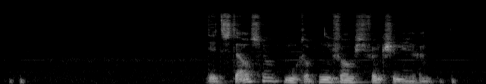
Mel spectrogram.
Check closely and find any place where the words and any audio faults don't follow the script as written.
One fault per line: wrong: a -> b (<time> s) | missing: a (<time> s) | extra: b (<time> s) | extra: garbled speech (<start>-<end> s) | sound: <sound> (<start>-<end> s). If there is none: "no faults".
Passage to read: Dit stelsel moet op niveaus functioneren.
no faults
